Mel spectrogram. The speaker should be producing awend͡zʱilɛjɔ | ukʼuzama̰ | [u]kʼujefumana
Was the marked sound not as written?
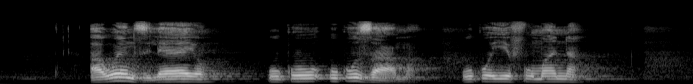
no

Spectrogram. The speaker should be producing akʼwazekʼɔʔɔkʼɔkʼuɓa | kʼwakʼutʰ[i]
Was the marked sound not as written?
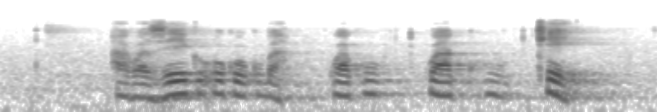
yes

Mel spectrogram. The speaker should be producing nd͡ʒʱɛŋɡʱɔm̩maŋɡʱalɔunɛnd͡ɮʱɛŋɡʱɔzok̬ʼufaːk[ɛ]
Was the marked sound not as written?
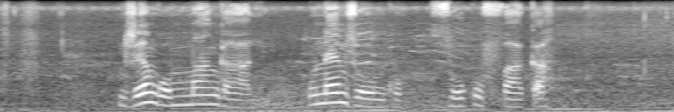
yes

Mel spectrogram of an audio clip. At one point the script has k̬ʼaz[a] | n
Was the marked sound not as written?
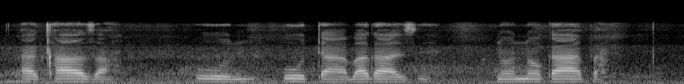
yes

